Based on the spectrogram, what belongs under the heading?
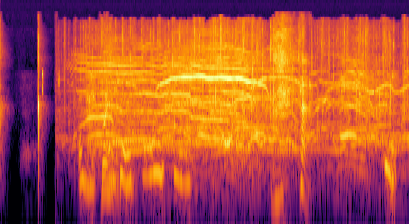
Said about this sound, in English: Do we have that applause?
